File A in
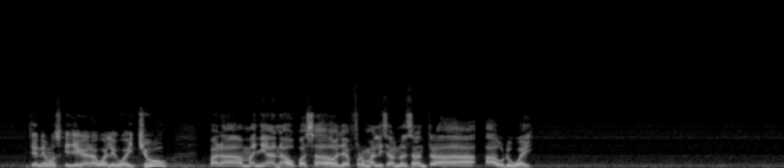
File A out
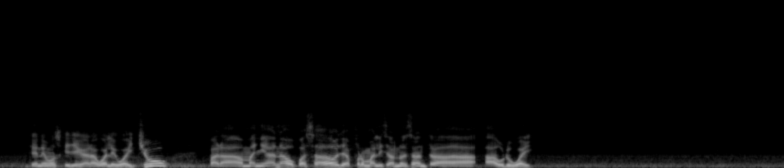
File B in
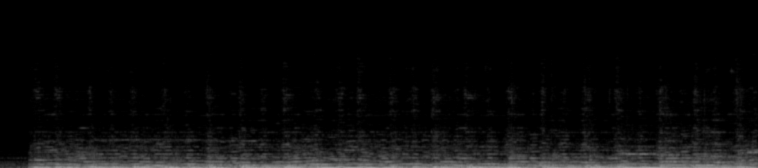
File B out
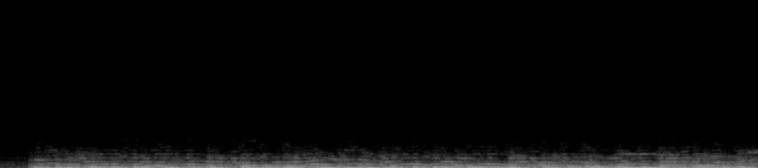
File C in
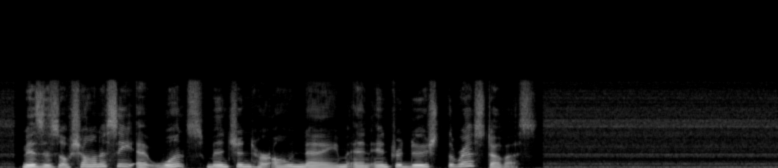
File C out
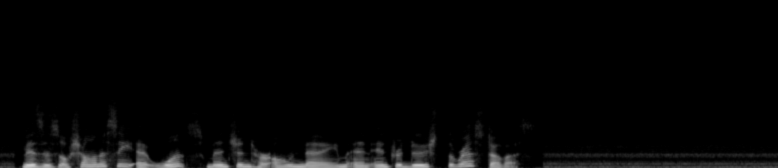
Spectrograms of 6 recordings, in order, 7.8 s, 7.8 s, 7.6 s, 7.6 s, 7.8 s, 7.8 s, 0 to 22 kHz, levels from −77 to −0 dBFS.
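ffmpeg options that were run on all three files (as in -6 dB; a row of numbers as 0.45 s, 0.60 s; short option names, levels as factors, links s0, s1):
-af "lowpass=1600"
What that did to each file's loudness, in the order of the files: -1.0 LU, 0.0 LU, -0.5 LU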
